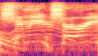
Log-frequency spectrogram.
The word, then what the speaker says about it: chimichurri: the thing Wendy's new shimmy Cherry cheeseburger shimmy Cherry that's how you pronounce it let it roll off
